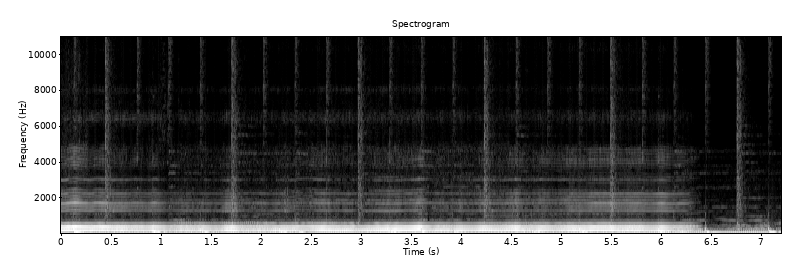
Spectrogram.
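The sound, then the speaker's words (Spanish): A single steady hummed "mm" held evenly through a full exhalation, clear, as a breath-controlled vocal exercise, with a soft low rhythmic backing underneath and no talking. “Manténlo durante toda tu exhalación lo más parejito el sonido posible.”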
